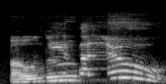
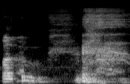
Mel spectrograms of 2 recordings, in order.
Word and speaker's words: Ballou: Steve Ballou. Ballou. There you go. As the great legend says, it's Steve Ballou.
